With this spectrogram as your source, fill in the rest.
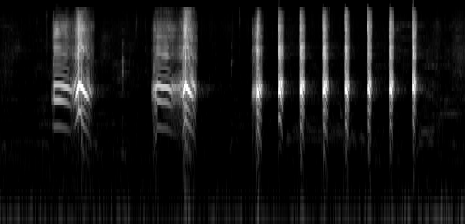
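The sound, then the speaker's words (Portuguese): A man vocally imitates a tropical bird: two drawn-out, warbling squawks followed by a rapid run of about nine sharp, evenly spaced cawing calls, loud. “Depois também há a ave tropical.”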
